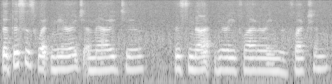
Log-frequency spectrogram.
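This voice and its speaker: Woman calmly reading her short story. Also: fairly low pitch, a little slow, creaky, a little hiss or hum, poor audio.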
